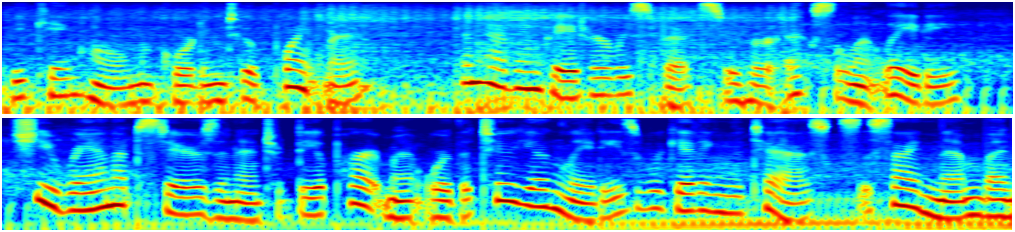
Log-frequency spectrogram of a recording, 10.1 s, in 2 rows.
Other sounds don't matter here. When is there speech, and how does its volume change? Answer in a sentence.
The speech can be heard from 0.0 to 10.0 s, at a steady volume.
